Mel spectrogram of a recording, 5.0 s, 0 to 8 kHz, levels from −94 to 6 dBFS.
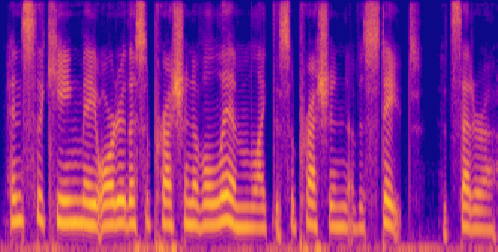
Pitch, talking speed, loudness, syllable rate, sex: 220 Hz, 205 wpm, -15 LUFS, 5.2 syllables/s, female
